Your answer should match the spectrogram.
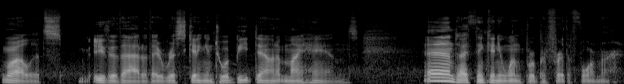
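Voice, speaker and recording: Give us a brash dragon heir, voiced by a man who teases and shields the listener at once. His voice sits low and bright with real force. The ASMR roleplay sounds recorded in a roomy, echoing space with faint ambience behind it. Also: animated, fairly quick. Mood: reassuring. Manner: cocky, teasing and protective. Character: brash young male dragon prince, future king.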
